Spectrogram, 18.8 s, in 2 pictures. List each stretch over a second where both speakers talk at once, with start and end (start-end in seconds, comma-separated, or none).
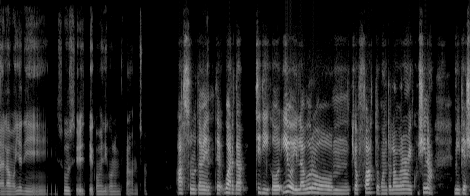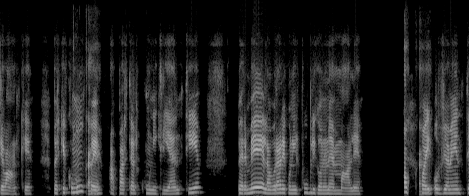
none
